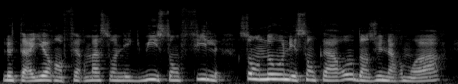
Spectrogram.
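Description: A woman reading a fairy tale aloud in an expressive storytelling voice. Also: medium pitch, normal speed.

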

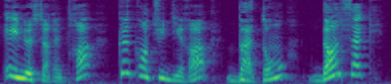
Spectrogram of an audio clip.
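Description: A woman's voice: fairly high pitch, wildly swooping pitch, normal speed, a bit bright, breathy edge, heavily acted. A woman voicing a male master craftsman giving instructions in a fairy tale reading. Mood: instructive.

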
